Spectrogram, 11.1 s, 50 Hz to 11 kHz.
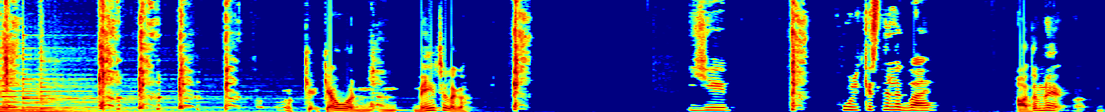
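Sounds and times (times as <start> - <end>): woman coughing: 1.0 - 2.7, 3.7 - 4.0, 5.1 - 5.4, 7.9 - 8.2.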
